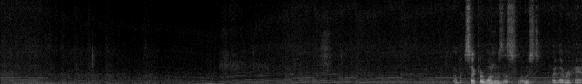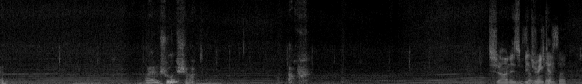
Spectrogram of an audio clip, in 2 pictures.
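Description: A racing car engine whines loudly, its pitch rising and falling as it revs up and shifts gears.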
